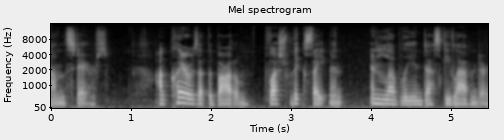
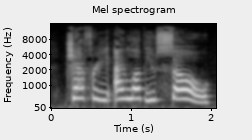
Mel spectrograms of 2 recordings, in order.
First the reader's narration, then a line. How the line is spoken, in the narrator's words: Batty cried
